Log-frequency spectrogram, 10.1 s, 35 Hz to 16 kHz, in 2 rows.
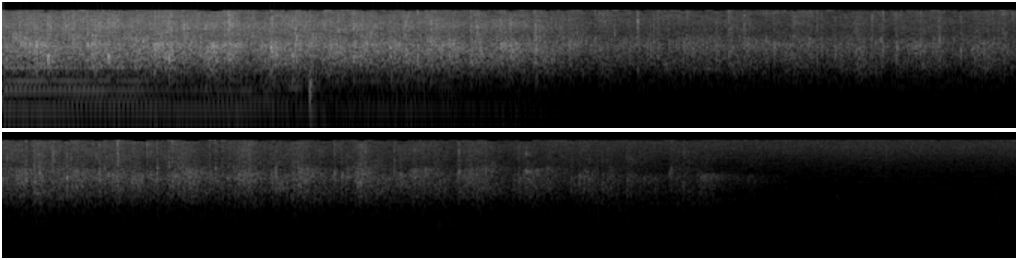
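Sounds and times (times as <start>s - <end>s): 
low hum: 0.0s - 2.8s
audience applause at a morning worship service: 0.0s - 8.8s.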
